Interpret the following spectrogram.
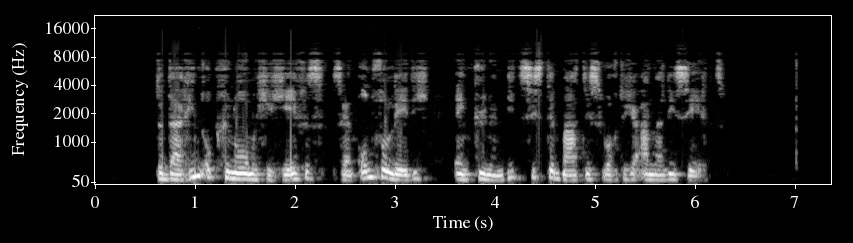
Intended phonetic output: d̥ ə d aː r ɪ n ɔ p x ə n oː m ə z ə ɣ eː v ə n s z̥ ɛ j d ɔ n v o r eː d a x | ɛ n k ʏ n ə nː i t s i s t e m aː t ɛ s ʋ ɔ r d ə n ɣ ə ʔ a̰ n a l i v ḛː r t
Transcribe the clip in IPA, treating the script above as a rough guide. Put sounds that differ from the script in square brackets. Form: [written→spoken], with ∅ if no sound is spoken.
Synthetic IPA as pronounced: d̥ ə d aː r ɪ n ɔ p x ə n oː m ə [z→ɣ] ə ɣ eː v ə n s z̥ ɛ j [d→n] ɔ n v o [r→l] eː d [a→ə] x | ɛ n k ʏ n ə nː i t s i s t e m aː t [ɛ→i] s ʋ ɔ r d ə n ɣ ə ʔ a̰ n a l i [v→z] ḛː r t

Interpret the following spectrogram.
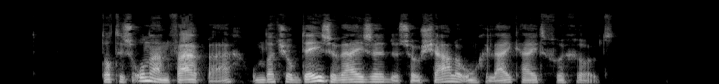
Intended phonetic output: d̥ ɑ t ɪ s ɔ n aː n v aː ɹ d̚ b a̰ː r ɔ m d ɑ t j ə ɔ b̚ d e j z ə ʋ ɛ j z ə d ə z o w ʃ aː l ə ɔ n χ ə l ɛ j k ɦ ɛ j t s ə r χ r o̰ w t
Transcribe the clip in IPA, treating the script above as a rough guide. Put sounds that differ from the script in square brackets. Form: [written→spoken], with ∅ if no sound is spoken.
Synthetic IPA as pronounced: d̥ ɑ t ɪ s ɔ n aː n v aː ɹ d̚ b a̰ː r ɔ m d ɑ t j ə ɔ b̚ d e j z ə ʋ ɛ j z ə d ə [z→s] o w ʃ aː l ə ɔ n χ ə l ɛ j k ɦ ɛ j t [s→f] ə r χ r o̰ w t

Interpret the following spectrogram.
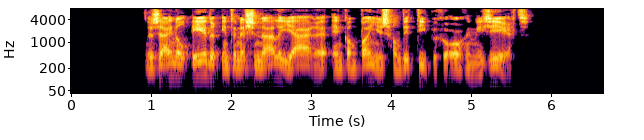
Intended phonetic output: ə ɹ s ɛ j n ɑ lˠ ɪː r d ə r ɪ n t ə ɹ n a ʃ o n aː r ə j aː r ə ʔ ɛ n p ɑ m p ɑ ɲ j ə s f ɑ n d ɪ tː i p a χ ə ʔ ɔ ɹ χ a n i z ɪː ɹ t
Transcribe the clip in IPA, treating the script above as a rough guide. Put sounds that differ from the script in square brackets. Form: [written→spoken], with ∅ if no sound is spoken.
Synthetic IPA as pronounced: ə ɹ [s→z] ɛ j n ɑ lˠ ɪː [r→ɹ] d ə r ɪ n t ə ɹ n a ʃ o n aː [r→l] ə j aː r ə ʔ ɛ n [p→k] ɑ m p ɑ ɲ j ə s f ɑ n d ɪ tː i p [a→ə] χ ə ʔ ɔ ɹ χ a n i z ɪː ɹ t

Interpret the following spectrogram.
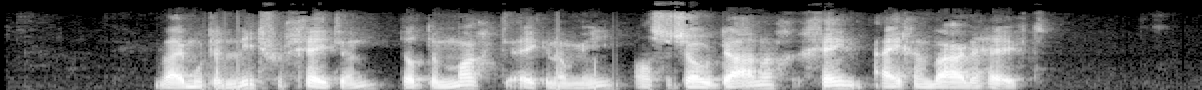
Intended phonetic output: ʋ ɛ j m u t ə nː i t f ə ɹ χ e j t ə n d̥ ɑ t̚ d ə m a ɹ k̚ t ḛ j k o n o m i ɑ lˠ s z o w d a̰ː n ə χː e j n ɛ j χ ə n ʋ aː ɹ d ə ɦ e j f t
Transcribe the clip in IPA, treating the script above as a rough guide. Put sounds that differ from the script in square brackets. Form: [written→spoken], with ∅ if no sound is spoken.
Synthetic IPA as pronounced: ʋ ɛ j m u t ə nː i t f ə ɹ χ e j t ə n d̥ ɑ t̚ d ə m [a→ɑ] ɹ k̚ t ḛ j k o n o m i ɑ lˠ s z o w d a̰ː n ə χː e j n ɛ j χ ə n ʋ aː ɹ d ə ɦ e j f t

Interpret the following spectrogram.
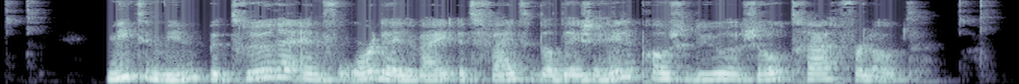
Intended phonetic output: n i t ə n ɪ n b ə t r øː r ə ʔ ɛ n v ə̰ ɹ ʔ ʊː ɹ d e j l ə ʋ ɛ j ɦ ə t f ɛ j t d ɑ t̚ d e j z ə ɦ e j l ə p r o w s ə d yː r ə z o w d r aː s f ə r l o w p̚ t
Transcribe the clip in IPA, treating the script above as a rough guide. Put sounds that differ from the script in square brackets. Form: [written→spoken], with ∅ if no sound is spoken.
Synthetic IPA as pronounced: n i t ə [n→m] ɪ n b ə t r øː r ə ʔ ɛ n v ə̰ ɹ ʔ ʊː ɹ d e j l ə ʋ ɛ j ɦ ə t f ɛ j t d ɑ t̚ d e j z ə ɦ e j l ə p r o w s ə d yː r ə z o w [d→t] r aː [s→χ] f ə [r→ɹ] l o w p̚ t

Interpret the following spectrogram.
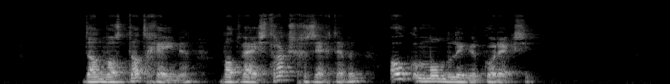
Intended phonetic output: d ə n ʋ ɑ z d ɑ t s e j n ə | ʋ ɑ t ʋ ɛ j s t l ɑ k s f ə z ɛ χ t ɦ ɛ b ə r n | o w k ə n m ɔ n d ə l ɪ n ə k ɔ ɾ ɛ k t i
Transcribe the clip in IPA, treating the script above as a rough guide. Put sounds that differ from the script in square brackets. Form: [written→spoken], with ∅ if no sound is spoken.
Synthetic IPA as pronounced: d [ə→ɑ] n ʋ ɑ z d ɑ t [s→χ] e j n ə | ʋ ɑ t ʋ ɛ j s t [l→r] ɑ k s [f→χ] ə z ɛ χ t ɦ ɛ b ə [r→∅] n | o w k ə n m ɔ n d ə l ɪ [n→ŋ] ə k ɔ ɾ ɛ k [t→s] i

